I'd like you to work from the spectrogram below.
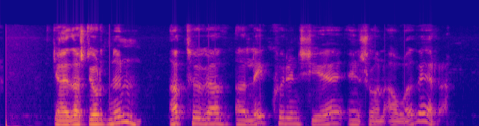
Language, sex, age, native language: Icelandic, male, 70-79, Icelandic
